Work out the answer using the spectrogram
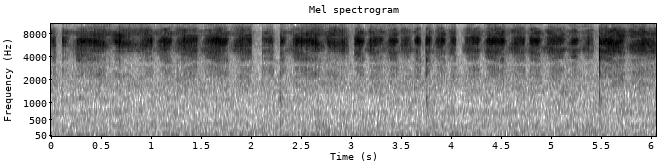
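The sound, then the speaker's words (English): A poor-quality dry erase marker scratches across a whiteboard in a continuous, faint, dry rubbing sound, with a few sharper squeaky strokes along the way. “This is not a good dry erase marker.”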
